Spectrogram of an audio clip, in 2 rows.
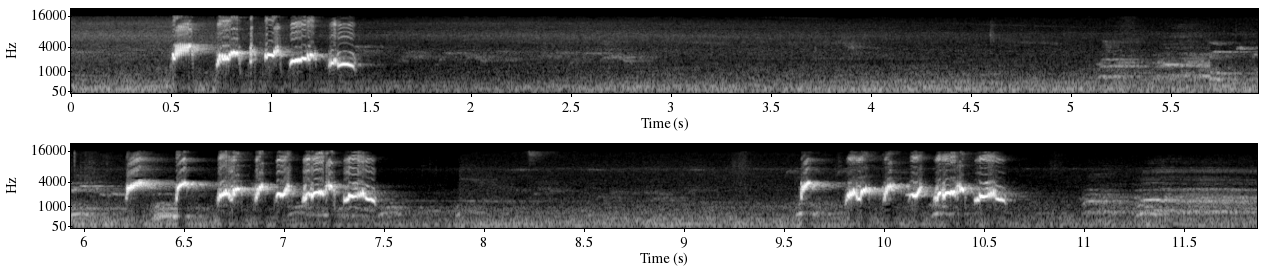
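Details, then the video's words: Red-whiskered bulbul morning song, 'double-twist' voice style, recorded 2020 as lure song for training other bulbuls: three matching phrases of five to six rapid, bubbling whistled notes, spaced about four seconds apart. "Luyện chào mào hót sáng 2020 chào mào giọng xoắn kép Quá hay"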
